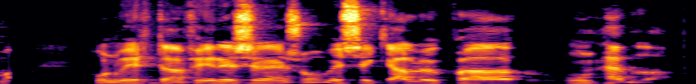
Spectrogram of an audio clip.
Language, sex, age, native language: Icelandic, male, 40-49, Icelandic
